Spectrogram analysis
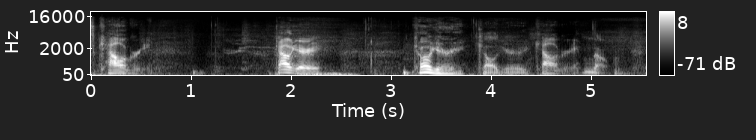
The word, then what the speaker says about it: Calgary: I said Calgary yeah you don't up Calgary calary Calgary fun fact I think it was a National Geographic way back when did an article on how you pronounce Calgary I know it's C and and the and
